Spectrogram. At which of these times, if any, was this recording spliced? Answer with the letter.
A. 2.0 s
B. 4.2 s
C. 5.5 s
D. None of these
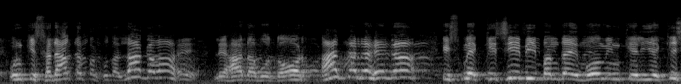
A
